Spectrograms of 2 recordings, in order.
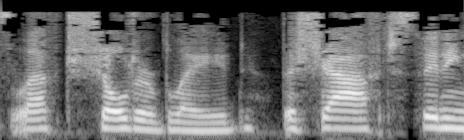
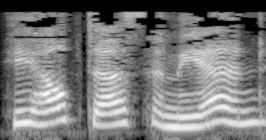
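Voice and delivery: quick, raised protest; arguing; 6 semitones higher, 4 dB louder, much faster than usual. Acted. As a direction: push back, insisting. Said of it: "I argued".

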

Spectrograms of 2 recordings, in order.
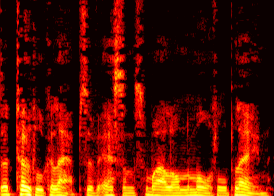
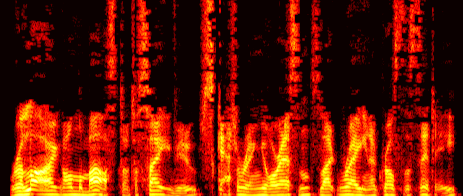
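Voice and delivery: amused, raised-voice taunt; chuckling mockery; 5 semitones higher, 3 dB louder than usual. A narrator's reading. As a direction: jeer with a hint of a chuckle.

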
